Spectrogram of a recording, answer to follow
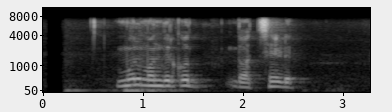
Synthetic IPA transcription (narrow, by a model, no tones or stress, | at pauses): mulmʌnd̪irko | d̪ʌt͡sʰeɽ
